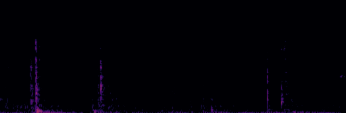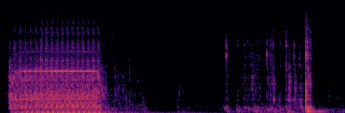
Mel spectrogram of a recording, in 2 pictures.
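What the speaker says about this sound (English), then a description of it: "I'm gonna line this up here and sew straight down." A sewing machine stitches fabric strips in one loud, fast, steady whirring burst of about a second and a half, framed by quiet handling clicks and rustles before and after.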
